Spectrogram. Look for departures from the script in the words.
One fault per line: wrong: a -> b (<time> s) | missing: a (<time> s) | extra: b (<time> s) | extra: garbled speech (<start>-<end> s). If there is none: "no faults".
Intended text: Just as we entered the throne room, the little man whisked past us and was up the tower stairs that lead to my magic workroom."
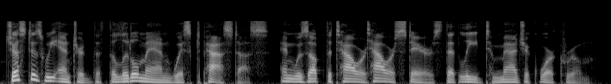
missing: throne room (1.0 s)
extra: tower (3.6 s)
missing: my (5.0 s)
